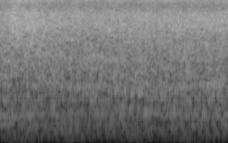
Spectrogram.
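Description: Ground spice paste hits hot oil in a wok for a fish roe curry with potato and pointed gourd, letting out a loud, dense, continuous hiss that stays even throughout, with no talking.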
